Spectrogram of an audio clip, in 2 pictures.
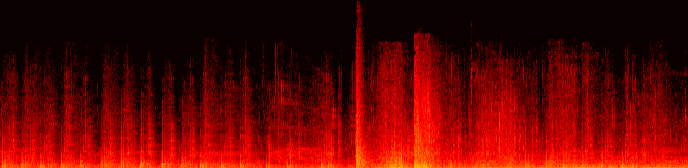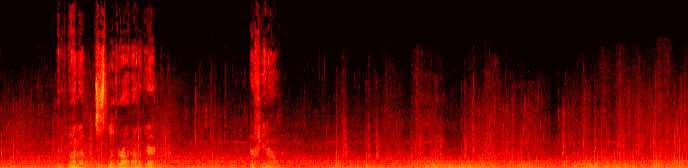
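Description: Footsteps tap steadily on a hard stone floor.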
